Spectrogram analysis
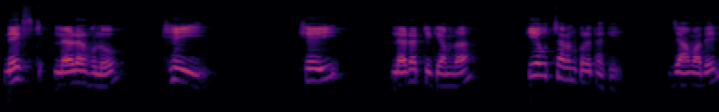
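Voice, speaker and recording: Bengali-accented pronunciation teacher; very slow, deliberate delivery; dull lo-fi recording. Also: mid-range voice, clear, resonant tone. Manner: slow, careful drilling of words and example sentences. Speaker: spoken English teacher. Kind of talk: pronunciation lesson.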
